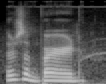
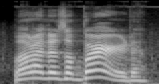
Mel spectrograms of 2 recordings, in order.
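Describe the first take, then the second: First: Said in the usual way. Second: Raised excited call to Laura. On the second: Real, not acted. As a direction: call out to someone across the room. Calling to Laura.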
